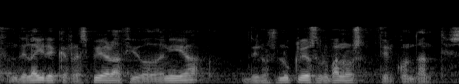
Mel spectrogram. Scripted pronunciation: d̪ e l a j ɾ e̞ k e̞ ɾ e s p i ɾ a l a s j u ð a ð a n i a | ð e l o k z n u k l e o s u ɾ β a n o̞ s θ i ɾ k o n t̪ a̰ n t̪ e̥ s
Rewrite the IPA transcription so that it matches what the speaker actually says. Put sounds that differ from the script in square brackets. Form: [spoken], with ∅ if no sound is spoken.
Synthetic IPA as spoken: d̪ e l a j ɾ e̞ k e̞ [r] e s p i ɾ a l a [θ] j u ð a ð a n i a | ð e l o [∅] z n u k l e o s u ɾ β a n o̞ s θ i ɾ k [u] n [d̪] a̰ n t̪ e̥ s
